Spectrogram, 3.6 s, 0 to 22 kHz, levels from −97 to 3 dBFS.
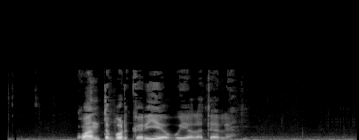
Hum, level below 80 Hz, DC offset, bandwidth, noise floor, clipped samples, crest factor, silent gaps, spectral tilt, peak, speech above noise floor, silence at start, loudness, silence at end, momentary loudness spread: none; -72 dBFS; under 0.1%; 11 kHz; -60 dBFS; under 0.1%; 22 dB; none; -6.5 dB/octave; -8 dBFS; 34 dB; 0.75 s; -27 LUFS; 1.3 s; 13 LU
